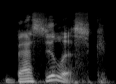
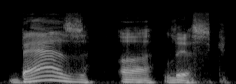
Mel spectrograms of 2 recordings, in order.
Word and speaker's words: basilisk: calling it basilisk and I had been careful to pronounce it correctly and was doing so wrongly she said I'm starting to think that either you don't know what one is or you've never heard it pronounced and I I said yes elain correct on both counts it's a legendary reptile reputed to kill with a glance pronounced baz aisk she did phonetically signed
